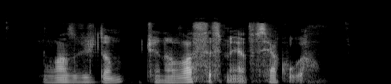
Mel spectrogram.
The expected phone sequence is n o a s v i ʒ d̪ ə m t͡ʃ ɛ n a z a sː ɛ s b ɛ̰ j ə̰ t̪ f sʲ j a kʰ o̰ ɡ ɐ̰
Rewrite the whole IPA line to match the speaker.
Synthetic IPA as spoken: n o a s v i ʒ d̪ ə m t͡ʃ ɛ n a v a sː ɛ s m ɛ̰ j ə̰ t̪ f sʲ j a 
